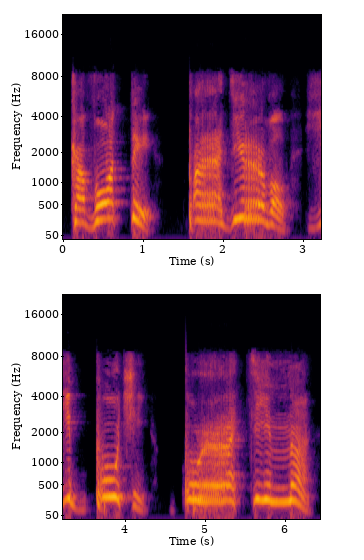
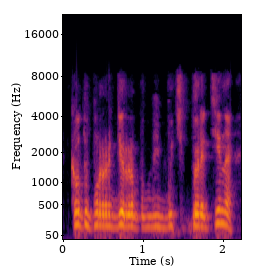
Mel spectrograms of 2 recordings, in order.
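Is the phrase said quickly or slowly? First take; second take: slowly; quickly. First: The phrase is said slowly with crisp consonants. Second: The phrase is said quickly and less clearly. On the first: The speaker calls it right. "вот так медленно произносишь" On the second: The speaker calls it wrong. "если ты вместо этого произносишь там"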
